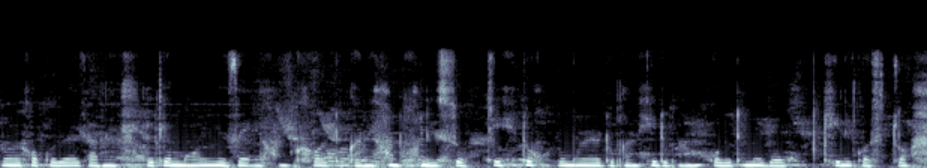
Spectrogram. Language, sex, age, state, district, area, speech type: Assamese, female, 45-60, Assam, Charaideo, rural, spontaneous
